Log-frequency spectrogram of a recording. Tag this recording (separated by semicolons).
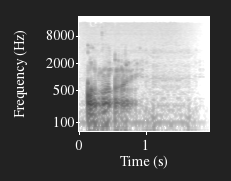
disgusting; human; stomach-noises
